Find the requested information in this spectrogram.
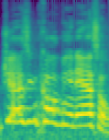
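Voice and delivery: put-on high, loud, quick tattling kid; Ollie. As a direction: imitate an aggrieved little boy. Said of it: "And he's like".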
